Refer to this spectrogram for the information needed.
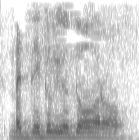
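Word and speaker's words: Medaglia d'Oro: Like very kindly, my hosts, David and Karen, bought some Medaglio d'Oro. Is that a good pronunciation? Good enough. I'm not Italian, good Italian.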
